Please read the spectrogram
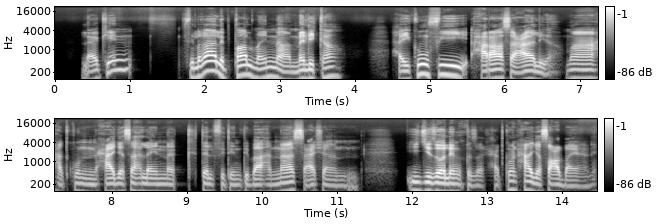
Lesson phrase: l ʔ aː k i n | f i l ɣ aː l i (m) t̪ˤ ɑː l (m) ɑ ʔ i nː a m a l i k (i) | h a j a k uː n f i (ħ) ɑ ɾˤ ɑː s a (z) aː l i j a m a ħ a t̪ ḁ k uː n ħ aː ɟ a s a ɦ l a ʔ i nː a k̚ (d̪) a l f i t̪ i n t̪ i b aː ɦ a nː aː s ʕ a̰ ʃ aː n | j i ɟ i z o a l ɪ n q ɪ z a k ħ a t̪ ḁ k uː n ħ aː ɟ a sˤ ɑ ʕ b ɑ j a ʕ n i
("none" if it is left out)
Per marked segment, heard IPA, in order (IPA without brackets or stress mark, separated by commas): b, b, a, ħ, ʕ, t̪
